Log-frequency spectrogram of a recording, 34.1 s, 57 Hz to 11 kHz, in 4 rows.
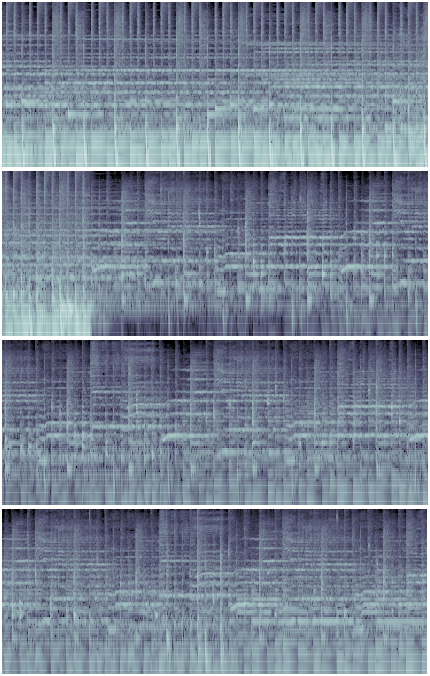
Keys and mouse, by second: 0.0 click, 0.4 middle click, 1.2 click, 2.2 i, 4.4 e, 8.4 click, 9.0-10.3 middle drag, 10.3 KP_Decimal, 12.4 i, 14.6 ctrl+r, 16.1 ctrl+r, 17.8 middle click, 18.7-20.3 drag, 20.3 middle click, 20.6 middle click, 21.3 middle click, 22.2 click, 23.9 middle click, 25.2 middle click, 25.3 middle click, 25.8 middle click, 26.8-28.1 middle drag, 28.3 middle click, 30.7 ctrl+r, 31.7 ctrl+r.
